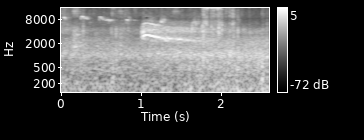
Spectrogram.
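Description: An eagle screeches overhead.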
